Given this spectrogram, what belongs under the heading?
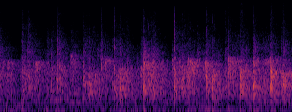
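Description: A standing church congregation claps steadily at a worship service, a dense, even wash of many hands with no voices on top.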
